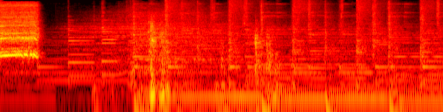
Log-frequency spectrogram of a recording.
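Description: A Ryobi cordless drill whirring briefly at the very start, a short spin with a slightly rising pitch. Then background music with a steady beat for the rest.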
